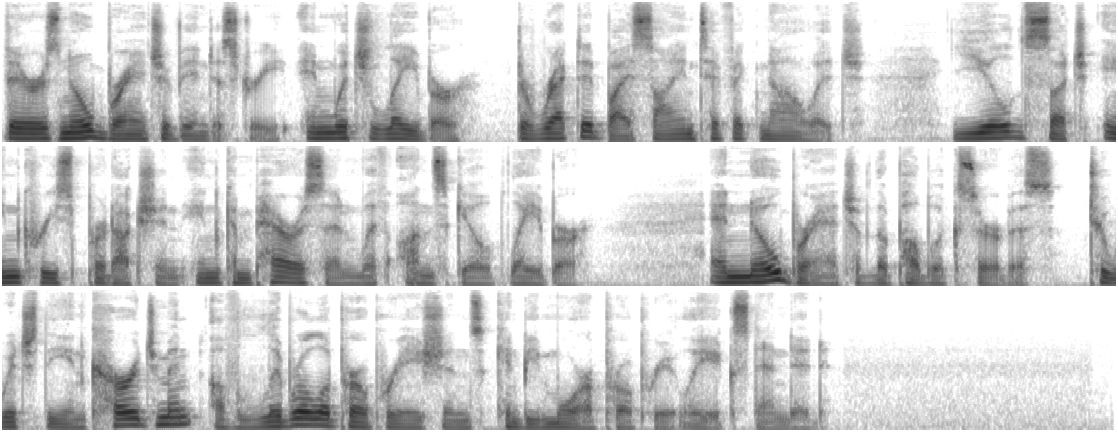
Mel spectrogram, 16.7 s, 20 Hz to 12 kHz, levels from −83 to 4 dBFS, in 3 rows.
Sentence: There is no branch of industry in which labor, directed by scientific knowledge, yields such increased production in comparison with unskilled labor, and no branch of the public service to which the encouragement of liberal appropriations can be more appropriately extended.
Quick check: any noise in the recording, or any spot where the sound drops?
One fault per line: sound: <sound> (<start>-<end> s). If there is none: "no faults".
no faults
